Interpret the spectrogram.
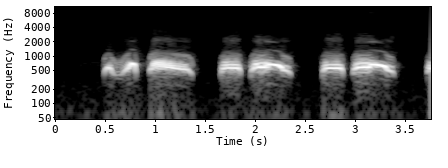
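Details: Spotted dove, a bird used in Vietnamese lure trapping, giving low, soft cooing phrases: a short coo, then a longer, burry, slightly falling coo. The pair repeats three times over a clean, silent background.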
